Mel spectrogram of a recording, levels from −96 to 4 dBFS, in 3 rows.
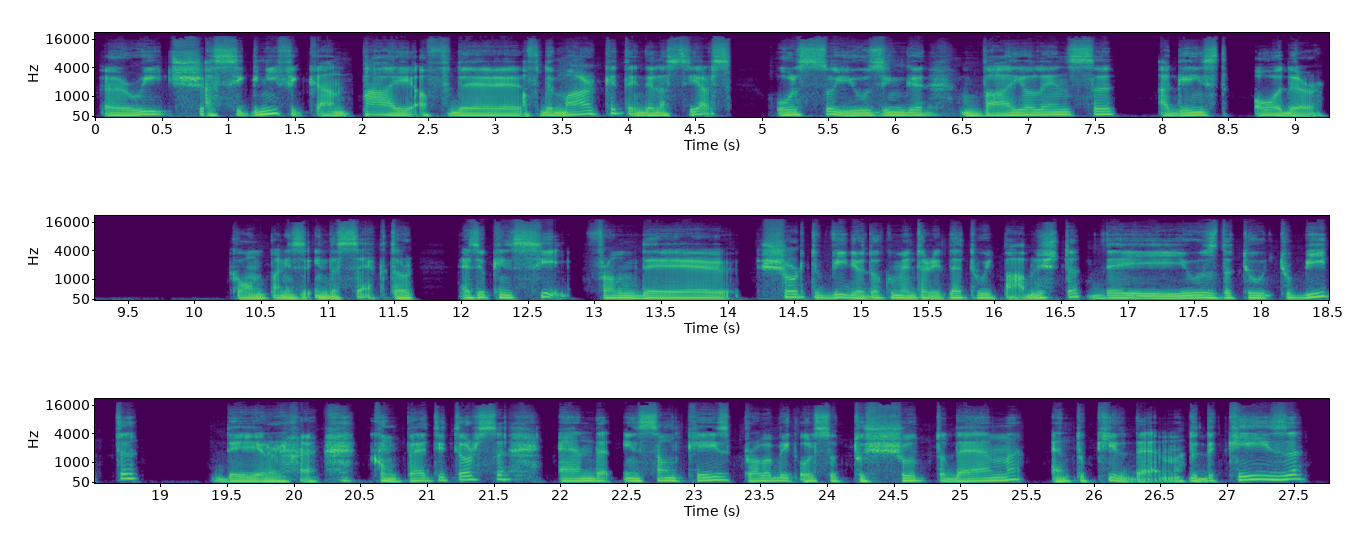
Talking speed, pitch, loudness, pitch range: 125 wpm, 110 Hz, -19 LUFS, 95-120 Hz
